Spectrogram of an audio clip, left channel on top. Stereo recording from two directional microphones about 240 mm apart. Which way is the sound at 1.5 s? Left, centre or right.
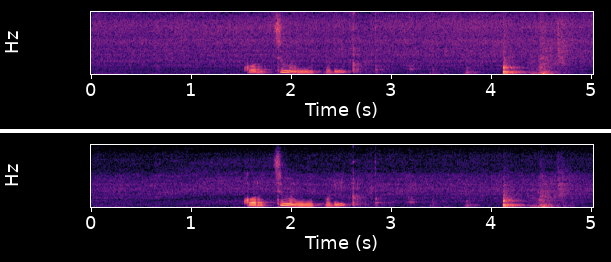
Centre.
